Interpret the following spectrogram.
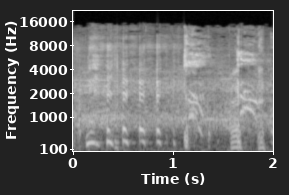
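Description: A man laughing in a quick run of short voiced bursts, with a breathy, cough-like burst about a second in.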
